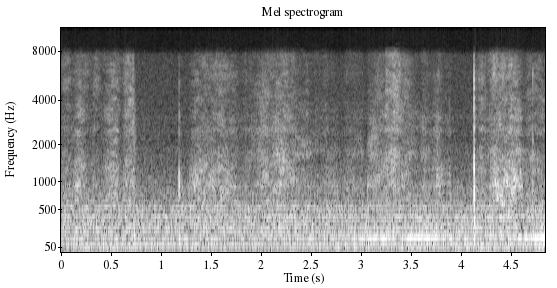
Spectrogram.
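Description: A capped marker traces and scratches across the surface of a small printed cardboard box that lies flat, closed and hollow. Soft, steady rasping strokes come through quietly over a low background hum, broken by brief sharp ticks.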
